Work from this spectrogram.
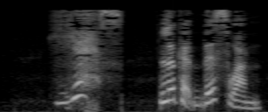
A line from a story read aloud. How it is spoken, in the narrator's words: I exclaimed in delight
